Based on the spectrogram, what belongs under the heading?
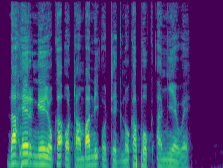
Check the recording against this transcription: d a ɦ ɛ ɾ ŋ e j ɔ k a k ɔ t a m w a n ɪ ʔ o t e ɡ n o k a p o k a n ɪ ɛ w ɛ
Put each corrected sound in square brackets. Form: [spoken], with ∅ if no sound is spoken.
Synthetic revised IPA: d a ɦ ɛ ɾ ŋ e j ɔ k a [ʔ] ɔ t a m [b] a n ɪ ʔ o t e ɡ n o k a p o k a [ɲ] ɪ ɛ w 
